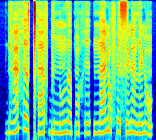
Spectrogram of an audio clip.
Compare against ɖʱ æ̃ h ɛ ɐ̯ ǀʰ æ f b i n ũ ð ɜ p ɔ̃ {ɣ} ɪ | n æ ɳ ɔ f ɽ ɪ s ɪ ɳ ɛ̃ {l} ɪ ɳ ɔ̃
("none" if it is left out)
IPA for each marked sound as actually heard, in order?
h, l

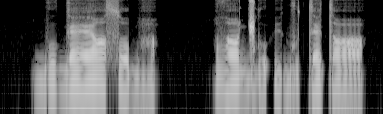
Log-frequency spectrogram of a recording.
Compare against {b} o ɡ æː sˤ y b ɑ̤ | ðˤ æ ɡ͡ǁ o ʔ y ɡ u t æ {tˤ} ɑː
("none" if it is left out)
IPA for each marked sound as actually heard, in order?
b, t

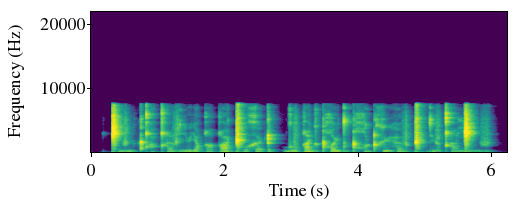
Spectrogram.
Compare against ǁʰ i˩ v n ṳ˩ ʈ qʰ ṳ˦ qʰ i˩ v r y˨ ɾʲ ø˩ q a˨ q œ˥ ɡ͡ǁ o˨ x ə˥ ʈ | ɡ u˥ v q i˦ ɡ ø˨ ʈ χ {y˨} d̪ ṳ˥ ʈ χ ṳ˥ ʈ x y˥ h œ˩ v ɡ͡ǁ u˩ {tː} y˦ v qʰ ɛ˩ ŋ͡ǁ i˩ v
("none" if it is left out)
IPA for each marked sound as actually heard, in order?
y˥, d̪

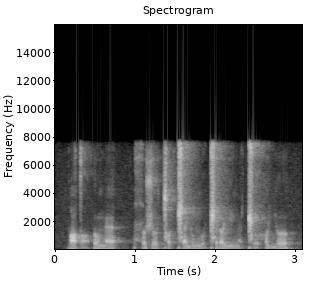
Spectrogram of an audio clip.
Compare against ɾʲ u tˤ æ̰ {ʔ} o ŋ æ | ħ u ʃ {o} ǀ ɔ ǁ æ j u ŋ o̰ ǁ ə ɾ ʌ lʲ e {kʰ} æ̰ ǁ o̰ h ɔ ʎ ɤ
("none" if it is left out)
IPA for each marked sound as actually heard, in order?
ʔ, ɤ, ŋ

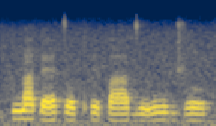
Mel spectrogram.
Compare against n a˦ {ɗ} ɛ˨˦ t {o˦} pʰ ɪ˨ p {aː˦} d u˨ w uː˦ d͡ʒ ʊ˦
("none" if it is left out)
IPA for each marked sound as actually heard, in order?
ɗ, o˨, aː˨

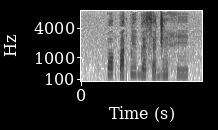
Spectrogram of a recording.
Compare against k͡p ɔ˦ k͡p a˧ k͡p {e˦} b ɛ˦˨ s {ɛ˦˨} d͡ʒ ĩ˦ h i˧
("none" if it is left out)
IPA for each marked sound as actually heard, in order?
i˦, ɛ˨˦

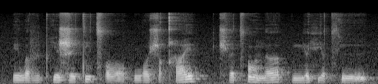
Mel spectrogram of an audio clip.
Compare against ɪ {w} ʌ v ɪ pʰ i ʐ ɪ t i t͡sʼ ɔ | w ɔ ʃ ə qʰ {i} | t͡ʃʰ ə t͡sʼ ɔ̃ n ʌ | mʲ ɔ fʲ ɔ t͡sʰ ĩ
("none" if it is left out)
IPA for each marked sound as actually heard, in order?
w, ɪ

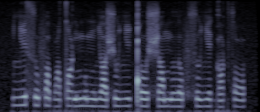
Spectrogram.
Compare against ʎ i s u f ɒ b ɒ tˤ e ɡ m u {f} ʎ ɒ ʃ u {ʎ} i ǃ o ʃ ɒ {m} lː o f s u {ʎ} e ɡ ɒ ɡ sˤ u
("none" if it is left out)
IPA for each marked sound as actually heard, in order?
m, ʎ, m, ʎ

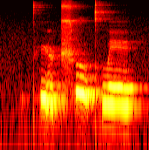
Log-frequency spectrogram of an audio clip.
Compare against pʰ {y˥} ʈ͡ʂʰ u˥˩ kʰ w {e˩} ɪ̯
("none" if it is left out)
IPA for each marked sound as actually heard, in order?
y̰˨˩, e˩

